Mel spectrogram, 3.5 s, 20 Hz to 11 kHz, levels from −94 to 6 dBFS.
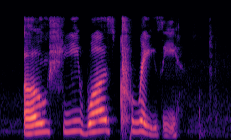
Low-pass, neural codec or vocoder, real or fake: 7.2 kHz; codec, 16 kHz, 16 kbps, FunCodec, trained on Chinese and English, 50 frames a second; fake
